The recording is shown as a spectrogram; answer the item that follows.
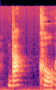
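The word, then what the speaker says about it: Gakko (学校): Und weil bei Gakko eigentlich Gakuko heißen würde, aber hier zwei harte Laute, zwei stummlose Laute aufeinandertreffen, wird aus dem Gaku, aus dem Ku ein kleines Zu und das verstärkt das nächste K vom Ko. Gakko, also wie ein Doppel-K.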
